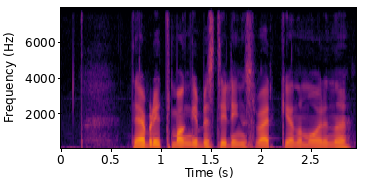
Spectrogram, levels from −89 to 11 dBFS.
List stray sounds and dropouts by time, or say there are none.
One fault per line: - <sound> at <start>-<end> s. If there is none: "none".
none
